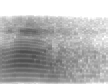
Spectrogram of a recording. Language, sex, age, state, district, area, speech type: Odia, male, 18-30, Odisha, Boudh, rural, conversation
